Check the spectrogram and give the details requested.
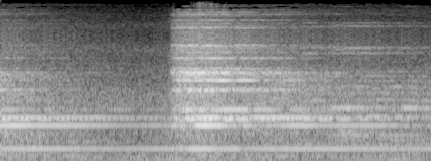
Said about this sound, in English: Very nice bell, very good bell. It's because this bell is mixed up with the sound of Rasabihari's flute.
